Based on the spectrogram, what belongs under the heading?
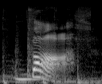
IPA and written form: bɑθ (bath)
